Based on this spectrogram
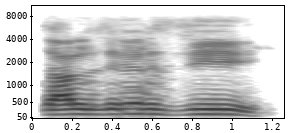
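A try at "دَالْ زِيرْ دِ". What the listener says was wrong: দাল জের দি, অক্ষর চিনতে ভুল হচ্ছে।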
